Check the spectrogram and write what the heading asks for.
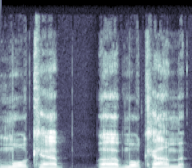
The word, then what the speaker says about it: Morecambe: Long, long ago when uh Moram, still don't understand how it's spelled Morcam, there's a B in there, was only a young town.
